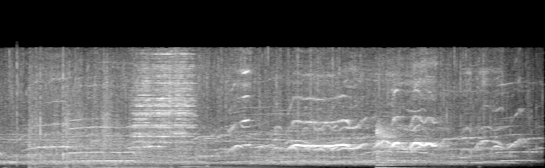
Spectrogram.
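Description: Show music with a bass line plays while a studio audience cheers and whoops over it; the music fades out near the end.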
